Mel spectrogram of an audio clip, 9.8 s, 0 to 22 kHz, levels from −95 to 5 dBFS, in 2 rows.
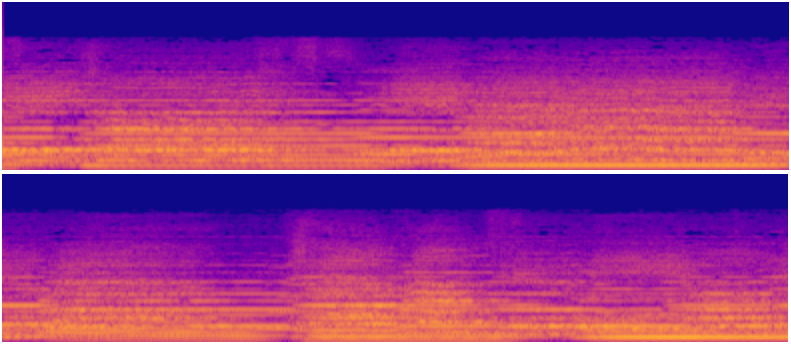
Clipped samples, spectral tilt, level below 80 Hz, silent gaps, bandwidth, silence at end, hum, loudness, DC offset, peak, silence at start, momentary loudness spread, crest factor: under 0.1%; -8.5 dB/octave; -42 dBFS; none; 7.6 kHz; 0 s; none; -21 LUFS; under 0.1%; -8 dBFS; 0 s; 6 LU; 12 dB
